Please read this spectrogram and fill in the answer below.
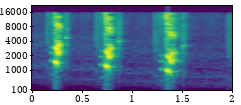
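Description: Three short, sharp shouts about half a second apart, each falling in pitch. They come from a sped-up run of barked exclamations of 'fuck'.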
